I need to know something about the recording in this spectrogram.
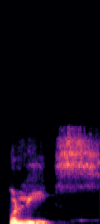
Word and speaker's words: police: Police se pronuncia así. Police. Casi que se confunde con please.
